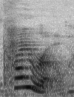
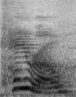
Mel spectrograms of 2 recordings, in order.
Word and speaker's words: Cairo: Um, and basically Orion, God love him, thought it was Cairo, you know, like Egypt, but it's actually pronounced Cairo, like the syrup, and that's where she got the Cairo syrup joke.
